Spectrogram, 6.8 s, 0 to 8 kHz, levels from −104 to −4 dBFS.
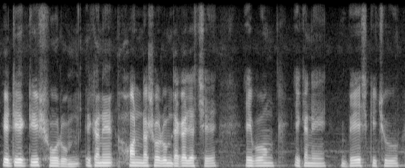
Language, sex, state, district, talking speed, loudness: Bengali, female, West Bengal, Jhargram, 115 wpm, -20 LUFS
